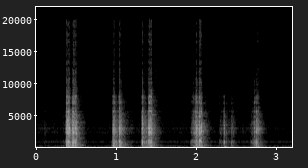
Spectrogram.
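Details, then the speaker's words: 1955 Magnatone 108 Varsity Deluxe tube amp, touching the silver can capacitor: six loud irregular crackling pops over quiet hum; suspected intermittent connection or bad ground, not confirmed. "I'm gonna touch this capacitor down here whoa okay so this silver can capacitor thing if I touch that freaks out"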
